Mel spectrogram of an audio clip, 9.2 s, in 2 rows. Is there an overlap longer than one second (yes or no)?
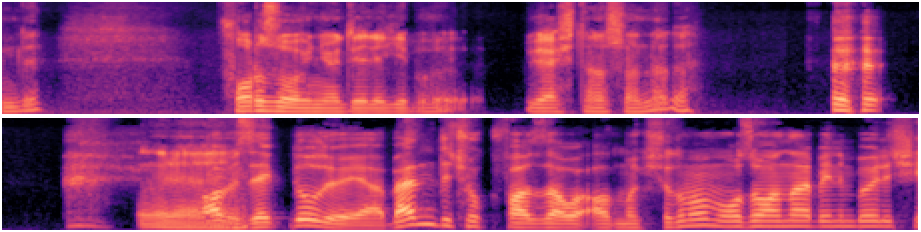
no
